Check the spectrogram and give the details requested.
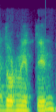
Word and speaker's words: Turnitin: Tapi bacanya jadi turn it in ya ini ya harusnya.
